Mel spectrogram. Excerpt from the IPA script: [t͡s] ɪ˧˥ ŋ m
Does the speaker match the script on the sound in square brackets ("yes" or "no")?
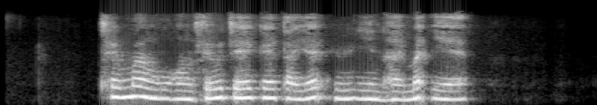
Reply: no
